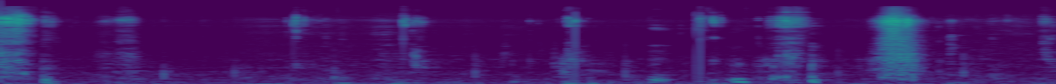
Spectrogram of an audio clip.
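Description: A man eating cup ramen noodles, chewing and taking in mouthfuls off a fork: a string of short, irregular mouth noises, the loudest about four and a half seconds in.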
